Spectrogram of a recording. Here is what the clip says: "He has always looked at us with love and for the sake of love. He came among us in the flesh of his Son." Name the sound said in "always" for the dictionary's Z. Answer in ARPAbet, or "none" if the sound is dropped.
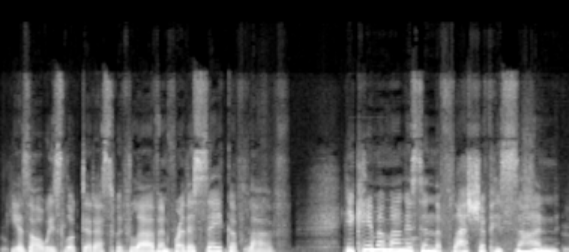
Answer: Z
